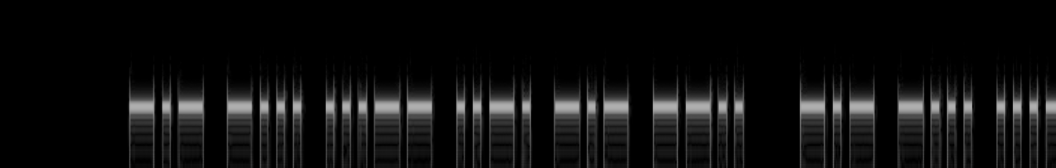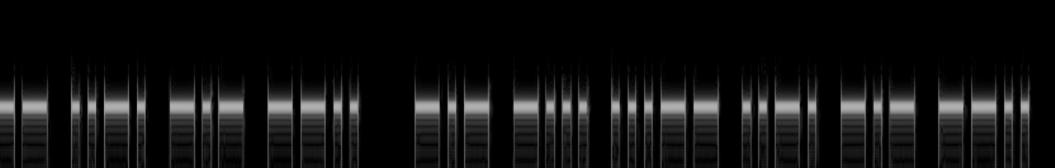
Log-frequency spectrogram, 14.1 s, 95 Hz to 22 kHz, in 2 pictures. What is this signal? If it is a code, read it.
Morse code, heard as a keyed tone, about 22 wpm, 700 Hz. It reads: KB3FKZ KB3FKZ KB3FKZ
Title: USA Call Signs Repeated 3x 22wpm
